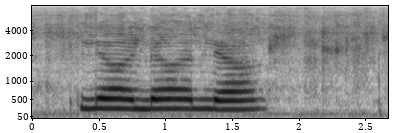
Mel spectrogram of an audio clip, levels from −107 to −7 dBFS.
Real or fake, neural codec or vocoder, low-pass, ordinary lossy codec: fake; codec, 16 kHz, 4 kbps, X-Codec, WavLM features, trained on Multilingual LibriSpeech; none; none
